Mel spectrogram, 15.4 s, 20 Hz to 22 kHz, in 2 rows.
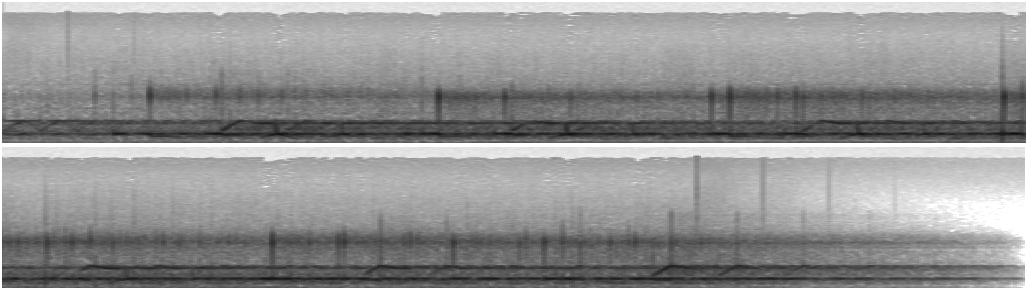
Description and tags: hf-7306 110bpm Tranceform!
An aquatic electronica interlude made with TS-404. Another one that would do well in a worldbeat or chillout song.
chill, chillout, electronica, interlude, electro, loop, world, ts-404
